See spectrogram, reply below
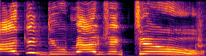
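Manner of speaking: very high, shrill, very slow, drawn-out scream. Retelling a magic trick where a friend pops out: imitating someone screaming. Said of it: "his head pops out and he screams".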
